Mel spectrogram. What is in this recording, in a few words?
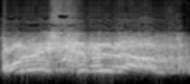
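Turkish aircraft damaged, mood med, speech; War Thunder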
